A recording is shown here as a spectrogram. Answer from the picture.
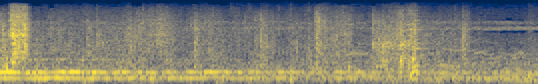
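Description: Shovelfuls of dirt thrown into a grave: a sudden spill right at the start and another about three seconds in, with smaller scattered patters between.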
